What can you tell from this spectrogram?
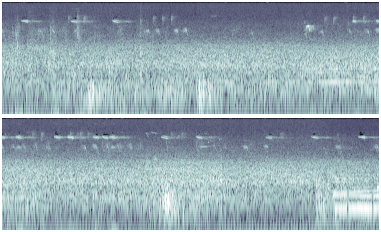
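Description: Outdoor ambience: small birds chirping, short high chirps repeating every second or so over a steady background hiss, with a couple of soft thumps. Low sustained tones come in near the end.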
